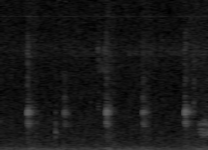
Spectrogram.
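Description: Near silence: room tone with a faint, quick ticking, a few ticks a second.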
